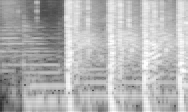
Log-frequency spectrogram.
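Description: Rifle shots firing in a video game, about four sharp cracks at steady intervals, loud and close, with a low steady hum beneath.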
